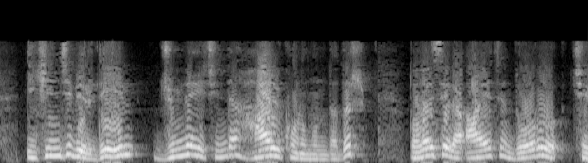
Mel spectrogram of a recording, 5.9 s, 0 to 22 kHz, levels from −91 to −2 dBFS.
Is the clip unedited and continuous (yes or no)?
no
